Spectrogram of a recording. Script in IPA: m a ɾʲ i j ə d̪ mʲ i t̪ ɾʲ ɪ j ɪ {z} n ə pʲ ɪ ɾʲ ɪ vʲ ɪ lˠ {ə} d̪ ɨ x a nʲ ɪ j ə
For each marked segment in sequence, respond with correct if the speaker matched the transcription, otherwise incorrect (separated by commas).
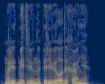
incorrect, incorrect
